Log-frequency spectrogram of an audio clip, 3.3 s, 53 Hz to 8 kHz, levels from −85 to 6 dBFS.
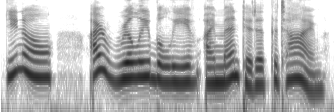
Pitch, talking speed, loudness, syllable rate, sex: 230 Hz, 215 wpm, -17 LUFS, 5.4 syllables/s, female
